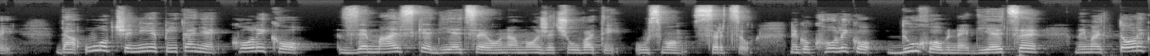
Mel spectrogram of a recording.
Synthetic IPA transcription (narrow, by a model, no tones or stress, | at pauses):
ḭ | d̪aʔuo̞pt͡ɕe̞nije̞piːt̪aɲe̞kʰo̞likʰo̞ | ze̞maʎske̞d̪je̞t̪seo̞namo̞ʒe̞t͡ʃuːʋat̪iusʋo̞msr̩t̪sṵne̞ɡo̞kʰo̞liko̞d̪uxoʋne̞d̪je̞t̪se̞ | neimajut̪o̞lik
